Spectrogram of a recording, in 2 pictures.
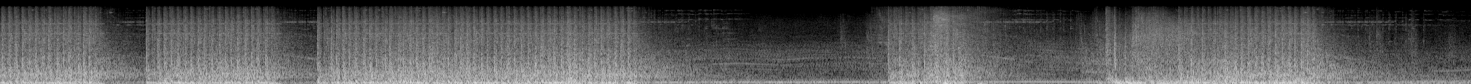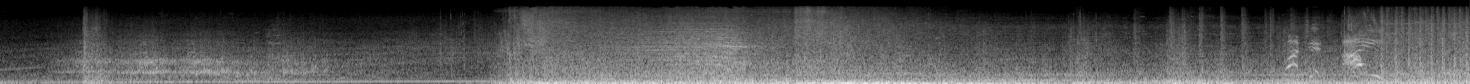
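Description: A heavy machine gun fires in rapid, loud bursts.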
